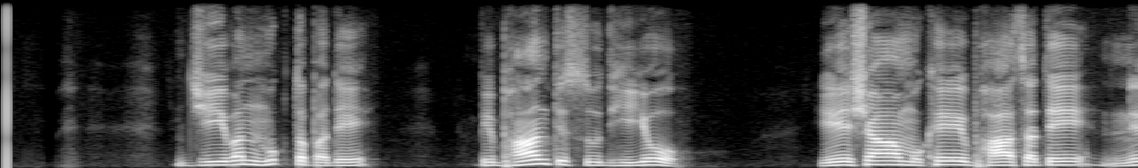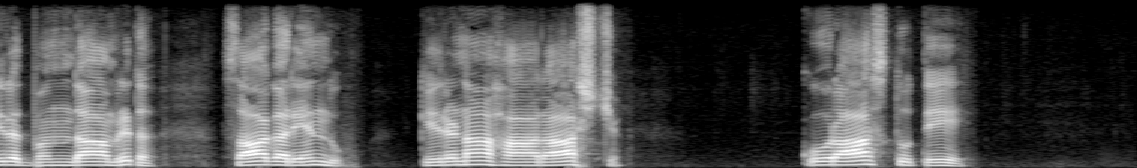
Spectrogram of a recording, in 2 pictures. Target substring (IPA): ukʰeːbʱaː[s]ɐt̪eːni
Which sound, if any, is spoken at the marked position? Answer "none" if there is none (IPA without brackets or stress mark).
s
